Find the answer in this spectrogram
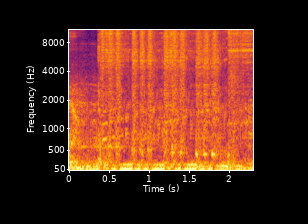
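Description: Loud EDM played by a DJ through a club sound system: heavy, steady bass, with a bright, hissing wash coming in about a third of a second in.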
